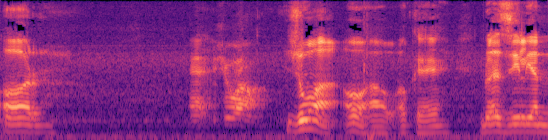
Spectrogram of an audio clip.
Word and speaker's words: João: How can I call you, Jodo or João? João. Oh, okay. Brazilian name is more difficult for me. Am I pronouncing your name right?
